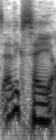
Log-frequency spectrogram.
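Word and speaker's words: Aleks-Cee: Und er hatte erst den Künstlernamen Alex C, also Alex A-L-E-K-S, Bindestrich C-E-E, aber das wurde immer als Alexei ausgesprochen, deswegen hat er sich umbenannt in Alexei.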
